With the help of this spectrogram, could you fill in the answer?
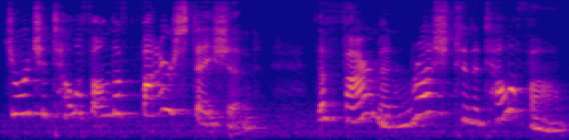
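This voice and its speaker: A storybook reader with a very high voice narrates a children's story from a script. She reads expressively, pausing deliberately for young listeners.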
